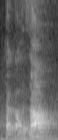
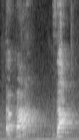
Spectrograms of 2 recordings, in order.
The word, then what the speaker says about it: तकाजा: दूसरा शब्द है हमारा तकाजा, तकाजा। ज के बाद में हल्का सा ह का उच्चारण हमें करना है।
